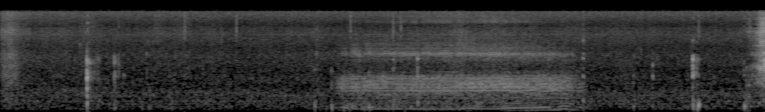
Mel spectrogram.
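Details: Female dog with a weird snoring sound: a single long, rumbling snore during a breath in, quiet room noise with faint clicks; snoring.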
